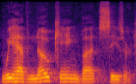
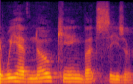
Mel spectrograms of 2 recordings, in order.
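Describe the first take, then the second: First: We have no king but Caesar, slow, leaning on We; slow deliberate quote. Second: We have no king but Caesar, slow with weight on no; slow deliberate quote. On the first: Preacher exposing the priests' lie, slow and deliberate. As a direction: hold the words up as a lie. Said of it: "comes things like lies". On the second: Preacher quoting the chief priests, slow and weighty. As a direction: lay out each word of the lie. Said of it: "an incredible lie". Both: Shown as a demonstration.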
